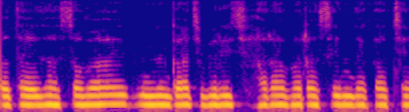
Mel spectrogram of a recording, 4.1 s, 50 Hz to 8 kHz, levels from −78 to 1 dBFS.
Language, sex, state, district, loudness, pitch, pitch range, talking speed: Bengali, female, West Bengal, Jalpaiguri, -13 LUFS, 185 Hz, 185-190 Hz, 145 wpm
